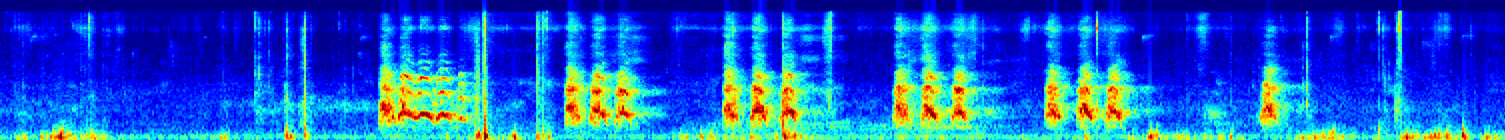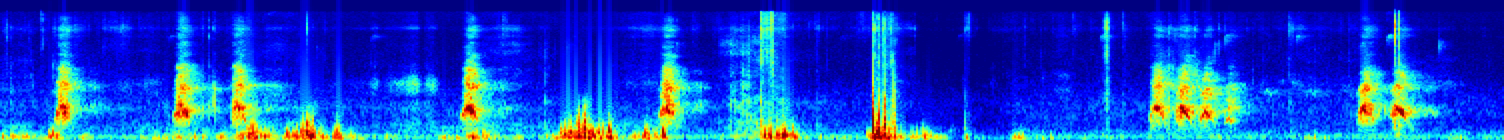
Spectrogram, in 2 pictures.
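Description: A dog barking over and over, single barks and short runs about every second or two with a few short pauses. Occasional knocks and low rustles are mixed in.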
